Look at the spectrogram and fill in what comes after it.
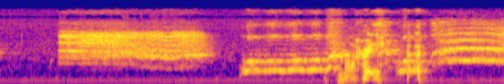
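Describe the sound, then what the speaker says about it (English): A screaming sheep sound effect plays: a loud, drawn-out, wavering bleat-scream, then a second harsh cry with stuttering breaks, and another call at the end, all near and clear. A voice speaks briefly between the cries. "Screaming sheep."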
